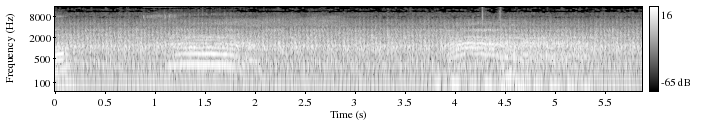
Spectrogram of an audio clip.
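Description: A tractor engine idles with a steady, fast low chugging beat. Two short pitched calls, each rising then falling in pitch, sound over it about a second in and again about four seconds in.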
